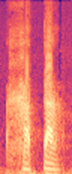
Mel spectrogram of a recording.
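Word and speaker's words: חטא: Bien, en hebreo se dice jatá.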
